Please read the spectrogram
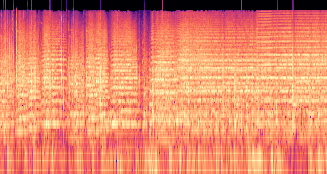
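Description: High school marching band playing: brass over driving drum and mallet-percussion hits for about three seconds, then the brass holds a long loud chord.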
